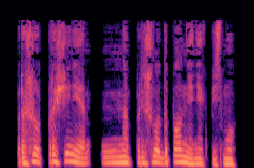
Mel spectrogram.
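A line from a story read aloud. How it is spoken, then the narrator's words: Hesitant speech. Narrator (Russian): неуверенно проговорил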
